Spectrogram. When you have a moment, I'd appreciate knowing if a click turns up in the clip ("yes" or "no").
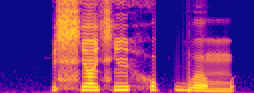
no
